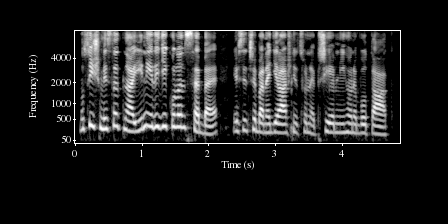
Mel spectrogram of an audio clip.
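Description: A woman's voice: mid-range voice, lightly acted. A woman voicing a thoughtful little male creature in a children's storybook.

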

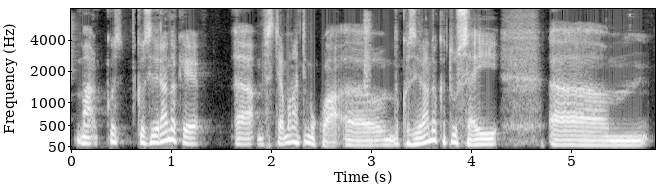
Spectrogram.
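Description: A man's voice: fairly low pitch, expressive, normal speed, a little mellow. A man interviewing casually on a technical subject, thinking aloud through long questions and adding short affirmations.

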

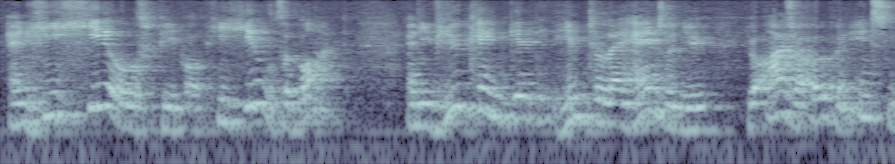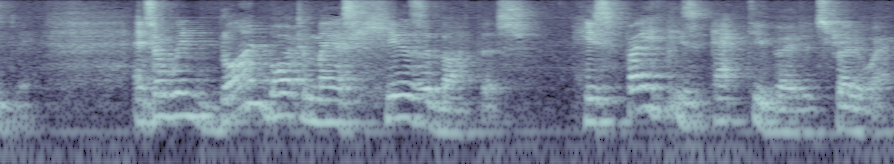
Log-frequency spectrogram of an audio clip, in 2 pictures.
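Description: A man's voice: sits high, big pitch swings, unhurried, a little mellow. A man giving a Bible teaching lecture in an earnest, emphatic way, driving points home through repetition. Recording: very echoey, distant mic, faint hiss.

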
